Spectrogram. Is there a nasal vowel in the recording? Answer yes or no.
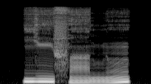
yes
